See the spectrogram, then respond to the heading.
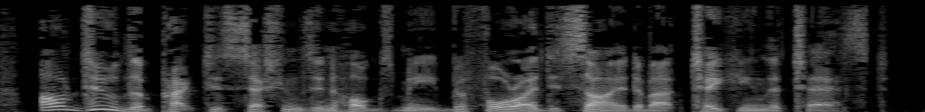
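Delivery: ordinary delivery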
